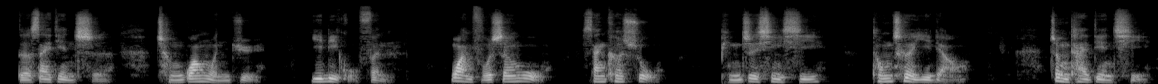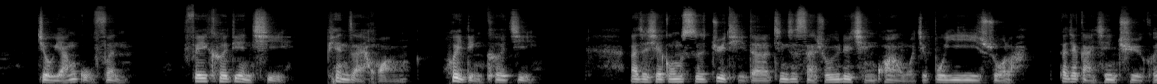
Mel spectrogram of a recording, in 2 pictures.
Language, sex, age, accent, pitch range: Chinese, male, 20-39, native, 105-135 Hz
